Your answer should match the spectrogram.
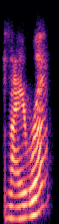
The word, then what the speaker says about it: Aira: Next up is the IRA platform. That's spelled AIRA. And IRA, including Project Astra, connects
